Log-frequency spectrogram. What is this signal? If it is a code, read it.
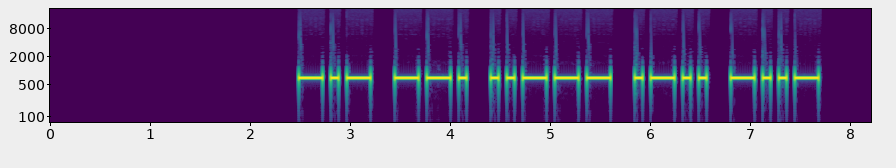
Morse code, heard as a keyed tone, about 15 wpm, 700 Hz. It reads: KG2LX
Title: USA Call Signs - 5 Characters - Repeated 3x - 15wpm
